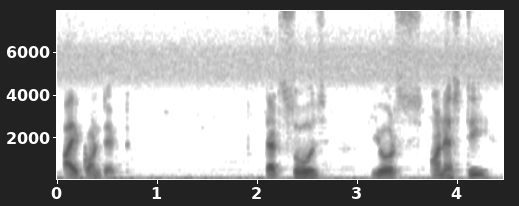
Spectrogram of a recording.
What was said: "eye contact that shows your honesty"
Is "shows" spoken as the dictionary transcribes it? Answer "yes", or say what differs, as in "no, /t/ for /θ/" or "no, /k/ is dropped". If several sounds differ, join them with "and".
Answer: no, /s/ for /ʃ/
